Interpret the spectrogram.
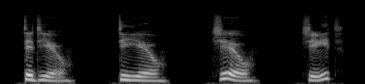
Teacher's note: It sounds crazy. Je yet the did and the you mix together to make a j sound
